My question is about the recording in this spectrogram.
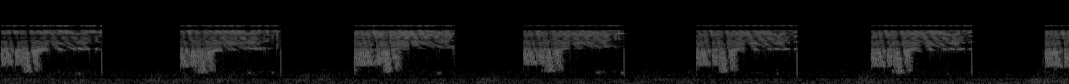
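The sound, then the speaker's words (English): A harsh electrical whine from an LCD monitor pulses on and off in a steady rhythm, about six one-second bursts separated by short quiet gaps, with no voices. “This is probably my LCD monitor, and let's move it.”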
